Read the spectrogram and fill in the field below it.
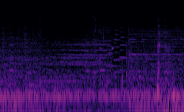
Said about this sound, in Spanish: Bien, perdón que he otro traguito de agua que se me está quedando la garganta súper seca.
